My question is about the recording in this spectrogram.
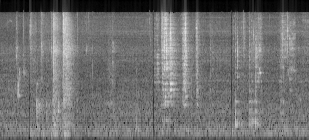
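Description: Stainless steel cooking pot being handled, with pieces of sturgeon head set into it: a series of metal knocks and clinks, several clusters of them spread through.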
